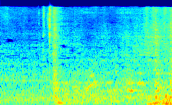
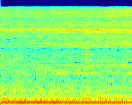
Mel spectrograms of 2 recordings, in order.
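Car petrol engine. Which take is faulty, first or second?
first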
